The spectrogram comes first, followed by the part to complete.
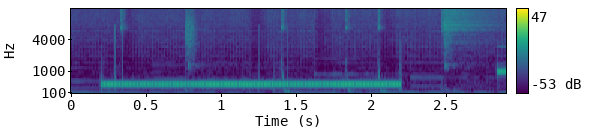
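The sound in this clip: A telephone tone at the start of voicemail playback: a steady, loud, unbroken tone held for about two seconds, then a short higher beep just before the end.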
